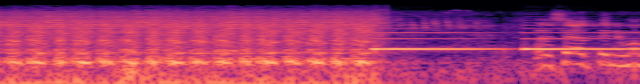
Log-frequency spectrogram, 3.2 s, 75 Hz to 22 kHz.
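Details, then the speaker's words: 2023 Toyota Veloz automatic with the check-engine light on: the starter cranks with an even chugging rhythm but the engine never fires. Crank no start. "so yun ayaw niya talagang tumuloy"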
